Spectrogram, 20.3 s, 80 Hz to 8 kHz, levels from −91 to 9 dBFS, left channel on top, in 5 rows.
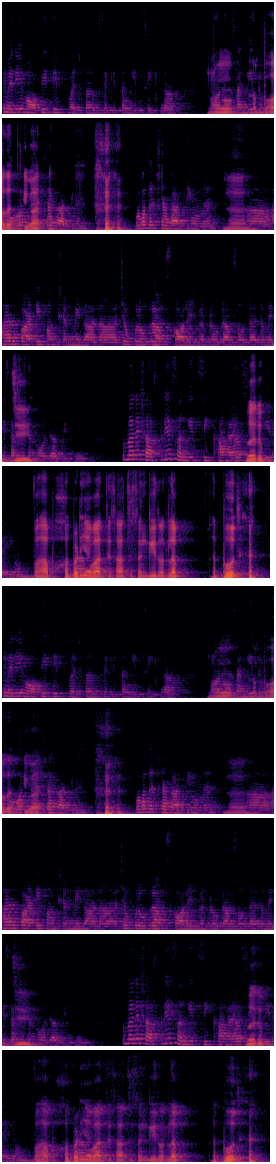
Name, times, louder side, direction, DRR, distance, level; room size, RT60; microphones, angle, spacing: voice 1, 0.0-2.6 3.1-5.3 6.1-7.3 7.7-13.4 14.0-16.6 17.4-17.9, left 2 dB, 5° left, -2 dB, 1.5 m, -48 dB
voice 2, 3.1-3.5 3.8-4.6 5.5-5.9 7.4-7.9 12.2-12.7 15.9-16.2 16.6-19.0 19.4-20.1, left 4 dB, 70° left, 10 dB, 0.4 m, -35 dB
8.4 x 8.4 x 6.6 m, 0.71 s
head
